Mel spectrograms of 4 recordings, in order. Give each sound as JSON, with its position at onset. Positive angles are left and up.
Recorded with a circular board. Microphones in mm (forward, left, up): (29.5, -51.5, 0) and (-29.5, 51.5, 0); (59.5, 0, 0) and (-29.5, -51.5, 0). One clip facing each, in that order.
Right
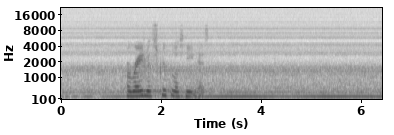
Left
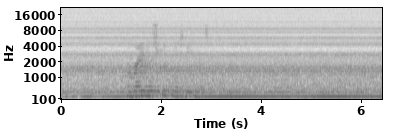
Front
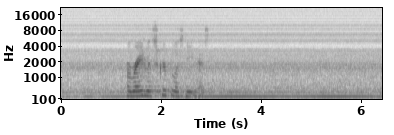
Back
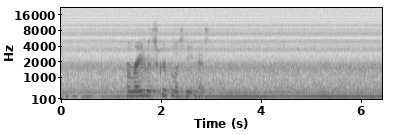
{"t": 1.3, "sound": "a woman speaking", "azimuth_deg": -60, "distance_m": 0.6}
